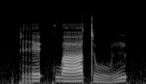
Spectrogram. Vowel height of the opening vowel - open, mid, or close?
mid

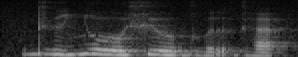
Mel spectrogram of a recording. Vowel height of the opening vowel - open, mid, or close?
close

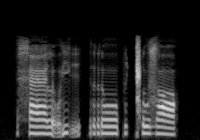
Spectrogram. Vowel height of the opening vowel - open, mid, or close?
open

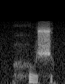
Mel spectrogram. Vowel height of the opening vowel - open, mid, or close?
close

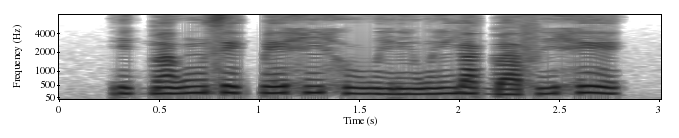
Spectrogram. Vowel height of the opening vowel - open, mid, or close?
close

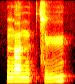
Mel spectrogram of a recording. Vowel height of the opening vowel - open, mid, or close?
open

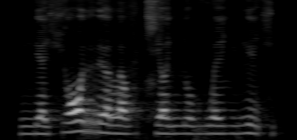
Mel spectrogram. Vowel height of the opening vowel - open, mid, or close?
open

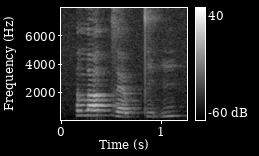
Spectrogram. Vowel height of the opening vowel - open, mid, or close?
open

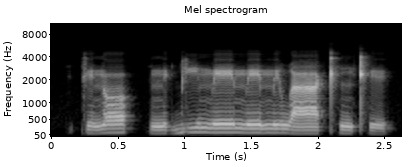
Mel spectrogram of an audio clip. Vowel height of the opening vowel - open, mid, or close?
close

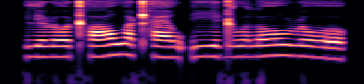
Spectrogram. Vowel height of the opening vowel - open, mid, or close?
mid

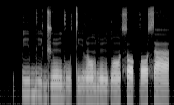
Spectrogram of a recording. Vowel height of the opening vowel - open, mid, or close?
close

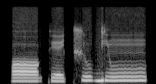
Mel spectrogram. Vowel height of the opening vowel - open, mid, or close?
mid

